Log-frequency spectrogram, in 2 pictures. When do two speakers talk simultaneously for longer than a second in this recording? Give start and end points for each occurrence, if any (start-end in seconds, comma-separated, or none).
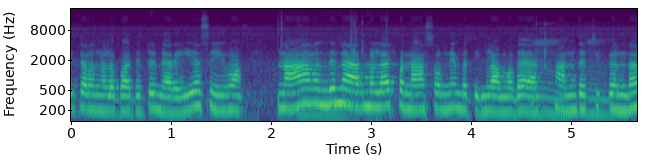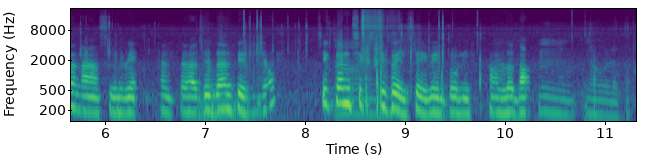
none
